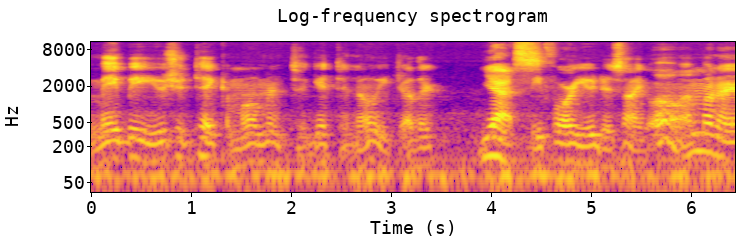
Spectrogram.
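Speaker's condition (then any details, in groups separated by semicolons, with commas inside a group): Cerebral palsy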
